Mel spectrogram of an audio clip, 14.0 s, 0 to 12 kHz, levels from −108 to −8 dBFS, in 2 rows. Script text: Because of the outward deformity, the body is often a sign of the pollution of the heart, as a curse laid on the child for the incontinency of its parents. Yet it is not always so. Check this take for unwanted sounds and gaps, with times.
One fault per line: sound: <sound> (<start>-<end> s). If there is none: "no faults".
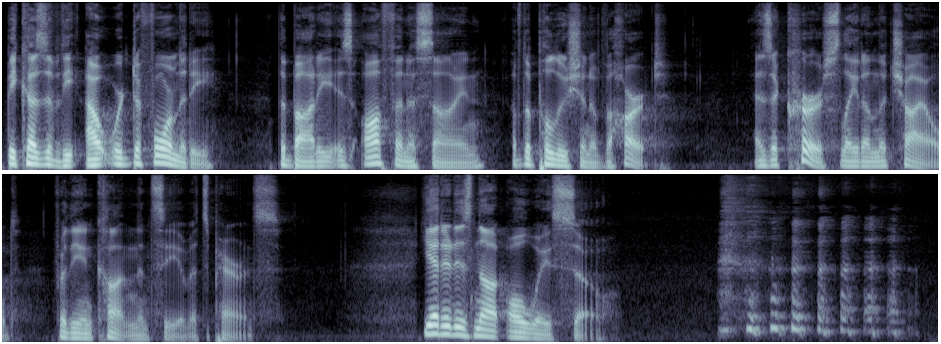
sound: laugh (12.4-13.9 s)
